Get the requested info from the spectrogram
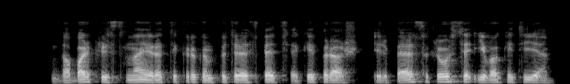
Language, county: Lithuanian, Panevėžys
